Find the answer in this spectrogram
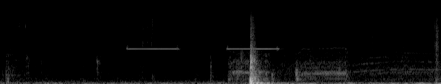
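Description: Hyundai Tucson plug-in hybrid's power liftgate opening: two short warning beeps, a sharp latch click, the loudest sound, then the steady hum of the liftgate motor, rising slightly in pitch as the gate lifts.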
